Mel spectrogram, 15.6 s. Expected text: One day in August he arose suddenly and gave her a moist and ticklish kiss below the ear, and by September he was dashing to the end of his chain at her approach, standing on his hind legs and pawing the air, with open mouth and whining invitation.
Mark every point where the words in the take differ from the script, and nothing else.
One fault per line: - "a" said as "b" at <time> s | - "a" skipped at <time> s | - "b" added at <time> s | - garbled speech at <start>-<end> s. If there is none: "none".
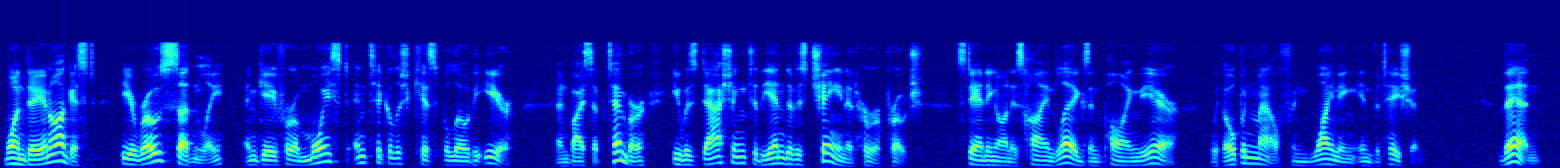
- "Then" added at 15.0 s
